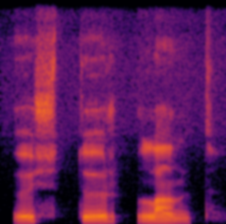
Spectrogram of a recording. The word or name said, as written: Austurland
